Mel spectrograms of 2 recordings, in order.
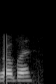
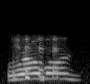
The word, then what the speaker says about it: Robles: I'm going to be out in Idlewild, and then I think I go to Paso, and then Paso Robles. Robles, dang it, I always say that wrong. Robles, and then San Diego, and then L.A.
